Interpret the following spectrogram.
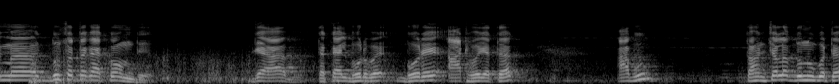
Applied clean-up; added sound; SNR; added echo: none; Thunder; 16 dB; none.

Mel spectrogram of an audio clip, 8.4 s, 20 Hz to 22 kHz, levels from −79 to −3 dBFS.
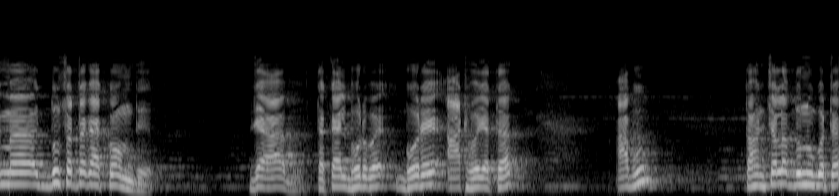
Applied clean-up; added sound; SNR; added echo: none; none; none; none.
